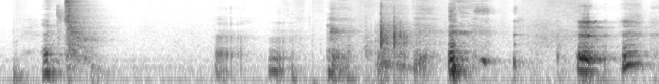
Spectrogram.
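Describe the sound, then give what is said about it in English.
A single sharp sneeze bursts out near the start, followed by a few short voiced vocal sounds and murmurs from people. “Okay, so we're talking about sneezing, we're talking about courtesy, talking about a lot of things.”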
